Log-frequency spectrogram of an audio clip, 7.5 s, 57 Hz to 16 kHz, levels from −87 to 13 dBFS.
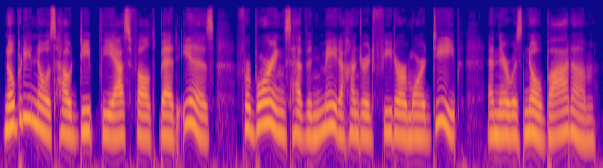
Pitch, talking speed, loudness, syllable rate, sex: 190 Hz, 190 wpm, -18 LUFS, 4.6 syllables/s, female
